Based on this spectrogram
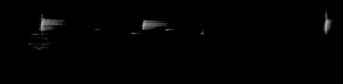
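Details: Hawfinch giving high, abrupt tick notes with brief buzzy trailing tails, two close together then a lone sharp click after a pause; clean, quiet background.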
